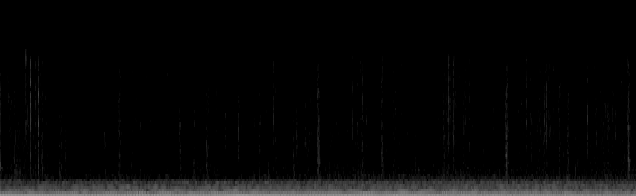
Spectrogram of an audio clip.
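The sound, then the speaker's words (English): A light rain shower begins in a forest. The first drops patter in soft, scattered taps on the leaves of the trees, quiet and steady over a continuous low, humming drone, with no voices. “As you meander, through the lightly populated forest of trees, you feel the first drops of rain on your skin, also hearing them tapping the leaves of nature.”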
